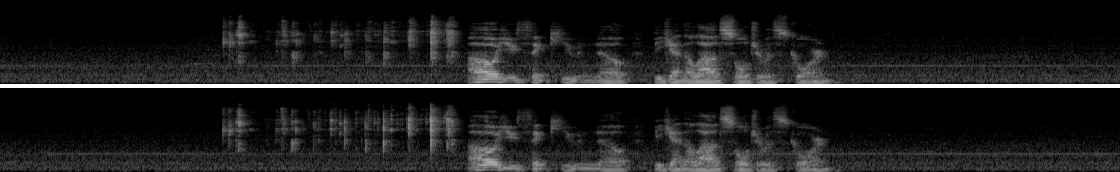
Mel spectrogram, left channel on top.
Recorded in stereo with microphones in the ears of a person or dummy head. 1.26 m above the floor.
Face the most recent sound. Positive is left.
turn(degrees=10)  # may be behind; listen again after turning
